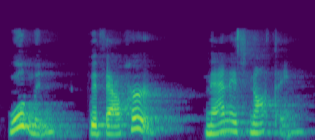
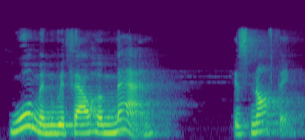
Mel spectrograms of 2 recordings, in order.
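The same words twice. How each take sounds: First: Short pauses follow 'woman' and 'her'. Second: The sentence runs on without internal pauses. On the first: Without woman, man is nothing. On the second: A woman is nothing without her man.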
